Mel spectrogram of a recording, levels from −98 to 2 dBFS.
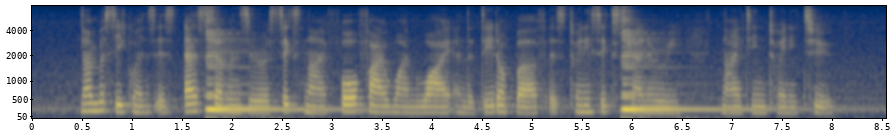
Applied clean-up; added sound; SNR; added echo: none; Dishes, pots, and pans; -2 dB; none.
